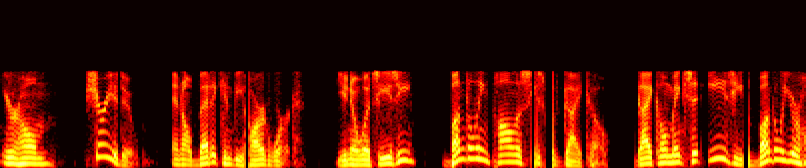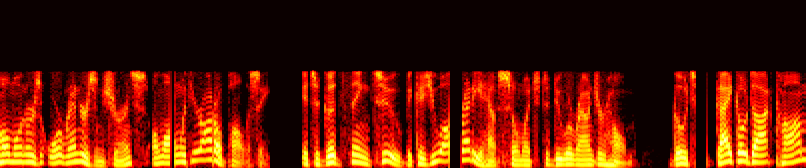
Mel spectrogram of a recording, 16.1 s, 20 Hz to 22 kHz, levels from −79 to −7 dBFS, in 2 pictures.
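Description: Packets were dropped and the receiver played silence in their place (packet loss filled with silence), cutting the speech with hard-edged gaps at 2.45–2.49, 5.29–5.53 (scattered, longest 70 ms), 7.43–7.49, 9.76–9.81, 12.55–12.68 and 15.01–15.13 s. The gap lengths fit 10 ms packets over the telephone-band G.711 path.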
